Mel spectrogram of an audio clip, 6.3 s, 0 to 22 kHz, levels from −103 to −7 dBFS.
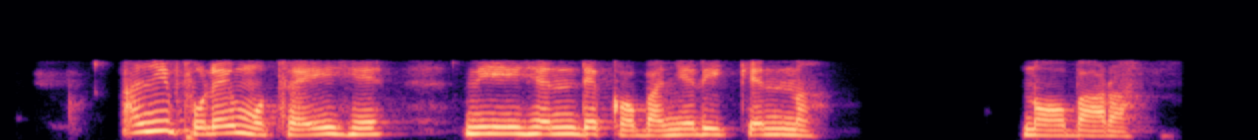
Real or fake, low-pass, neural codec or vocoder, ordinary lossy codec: fake; 3.6 kHz; codec, 16 kHz in and 24 kHz out, 1 kbps, XY-Tokenizer; none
